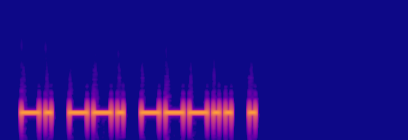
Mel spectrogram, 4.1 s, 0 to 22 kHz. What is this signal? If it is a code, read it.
Morse code, heard as a keyed tone, about 20 wpm, 700 Hz. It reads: NG8E
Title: USA Callsign DE Callsign - 4 Characters - 20wpm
